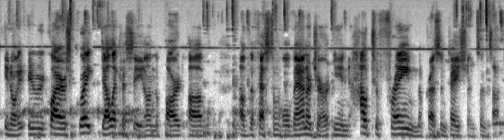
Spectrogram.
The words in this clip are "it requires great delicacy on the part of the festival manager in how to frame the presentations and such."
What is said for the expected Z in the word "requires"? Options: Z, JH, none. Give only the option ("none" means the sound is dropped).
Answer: Z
